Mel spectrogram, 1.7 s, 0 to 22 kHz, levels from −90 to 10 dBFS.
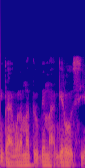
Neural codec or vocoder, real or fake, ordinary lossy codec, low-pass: none; real; none; 5.4 kHz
